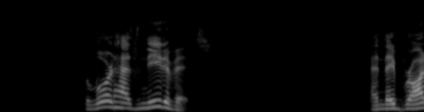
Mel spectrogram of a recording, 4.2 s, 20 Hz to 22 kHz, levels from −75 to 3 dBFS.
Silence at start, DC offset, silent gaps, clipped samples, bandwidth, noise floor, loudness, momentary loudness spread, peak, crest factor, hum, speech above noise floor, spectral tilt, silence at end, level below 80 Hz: 0.85 s; under 0.1%; none; under 0.1%; 16 kHz; under -90 dBFS; -38 LUFS; 21 LU; -18 dBFS; 24 dB; none; over 53 dB; -4 dB/octave; 0 s; under -90 dBFS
